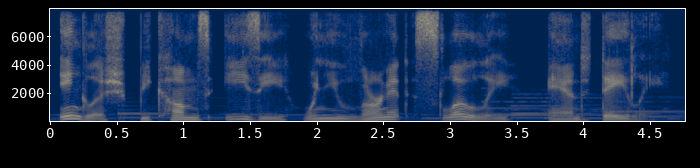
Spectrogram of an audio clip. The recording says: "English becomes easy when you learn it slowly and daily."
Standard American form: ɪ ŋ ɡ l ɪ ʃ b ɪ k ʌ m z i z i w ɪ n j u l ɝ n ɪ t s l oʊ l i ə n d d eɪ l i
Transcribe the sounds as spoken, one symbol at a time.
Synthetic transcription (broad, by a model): ɪ ŋ ɡ l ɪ ʃ b ɪ k ʌ m z i z i w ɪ n j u l ɝ n ɪ t s l oʊ l i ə n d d eɪ l i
